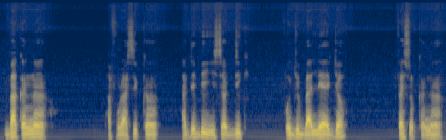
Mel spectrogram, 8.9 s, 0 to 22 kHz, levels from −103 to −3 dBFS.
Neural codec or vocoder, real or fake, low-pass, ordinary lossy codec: none; real; 19.8 kHz; none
